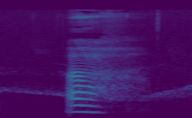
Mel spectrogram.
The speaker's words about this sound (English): Wow, can you hear the siren?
